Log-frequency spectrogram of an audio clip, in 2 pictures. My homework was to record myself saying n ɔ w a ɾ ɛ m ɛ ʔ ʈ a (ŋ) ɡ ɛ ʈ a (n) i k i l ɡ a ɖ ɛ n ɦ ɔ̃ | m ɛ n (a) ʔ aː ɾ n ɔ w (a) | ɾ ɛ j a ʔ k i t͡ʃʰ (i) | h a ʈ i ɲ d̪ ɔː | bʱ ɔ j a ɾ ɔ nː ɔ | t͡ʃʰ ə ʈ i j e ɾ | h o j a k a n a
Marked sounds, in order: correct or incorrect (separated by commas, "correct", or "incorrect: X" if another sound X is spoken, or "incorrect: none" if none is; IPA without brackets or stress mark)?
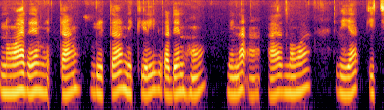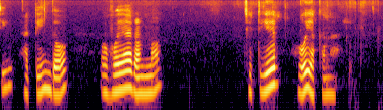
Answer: correct, correct, correct, correct, correct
